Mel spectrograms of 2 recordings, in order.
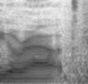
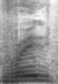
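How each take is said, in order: First: It is said in an American accent. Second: It is said in the speaker's own accent. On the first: The speaker calls it wrong. "Americans when they say route" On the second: The speaker calls it right. "I say root"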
